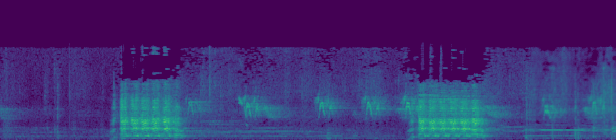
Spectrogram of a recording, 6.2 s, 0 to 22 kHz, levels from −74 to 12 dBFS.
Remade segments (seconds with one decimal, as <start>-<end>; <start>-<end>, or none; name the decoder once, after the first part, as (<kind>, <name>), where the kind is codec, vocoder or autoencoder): 5.3-6.2 (vocoder, Vocos)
